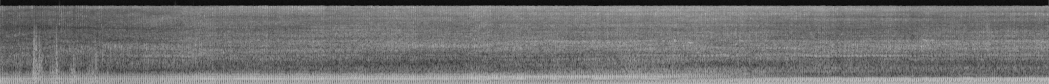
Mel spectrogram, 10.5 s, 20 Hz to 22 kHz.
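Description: Kawasaki ZX-14's 1352 cc inline-four engine idling steadily on a cold start, at an even, unchanging pitch.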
